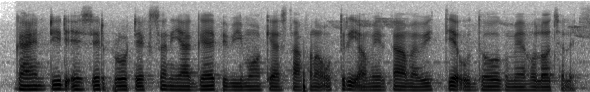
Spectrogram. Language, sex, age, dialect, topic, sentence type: Maithili, male, 18-24, Angika, banking, statement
